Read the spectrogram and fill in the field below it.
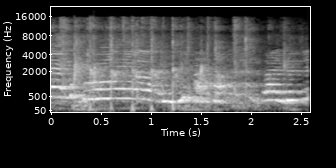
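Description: Hands clap in a brisk, steady round of applause from a nearby group in a kindergarten classroom, with children's voices chattering over it throughout.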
